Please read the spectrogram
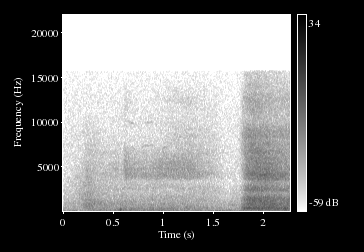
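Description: A person breathing: a soft, drawn-out breath, then a sudden, louder rush of breath near the end.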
